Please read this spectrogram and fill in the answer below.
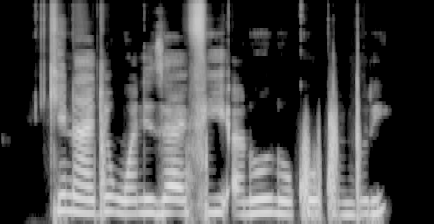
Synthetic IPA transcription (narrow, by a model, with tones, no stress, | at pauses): kʲɪ˦naː˨d͡ʒɪ˦ŋwɐ˦ni˦zaː˦ɸiː˦ʔa˨noː˦noː˨kʷʰoː˦kʷʊ˨mbʊ˦ɾiː˦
